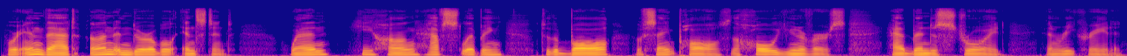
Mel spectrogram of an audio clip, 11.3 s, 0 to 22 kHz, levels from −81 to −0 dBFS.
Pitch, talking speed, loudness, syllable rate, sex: 105 Hz, 135 wpm, -19 LUFS, 4.1 syllables/s, male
